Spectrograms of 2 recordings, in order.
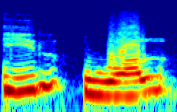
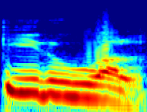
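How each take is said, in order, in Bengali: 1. L প্রথম শব্দাংশের শেষেই থাকে। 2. L দ্বিতীয় শব্দাংশের শুরুতে চলে যায়। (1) "আপনি ইল ওয়াল উচ্চারণ করতে পারবেন না" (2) "এটা উচ্চারণ হবে হচ্ছে ইরুয়াল"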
